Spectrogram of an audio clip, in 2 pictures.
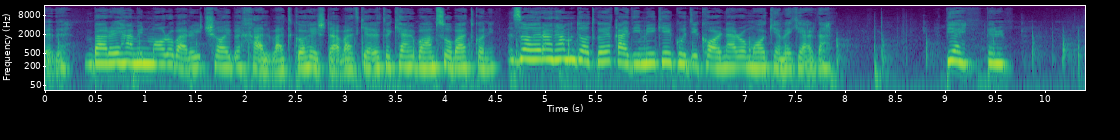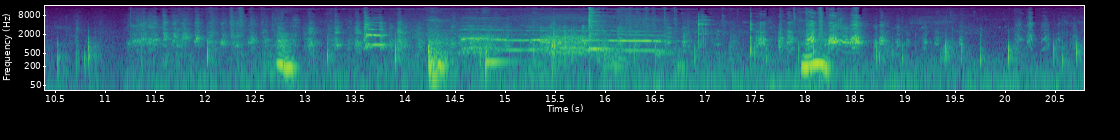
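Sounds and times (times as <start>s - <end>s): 
speech: 0.0s - 8.0s, 9.0s - 9.7s, 12.7s - 13.1s, 18.0s - 18.4s
chickens clucking: 11.2s - 20.7s
rooster crowing: 13.7s - 17.0s.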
